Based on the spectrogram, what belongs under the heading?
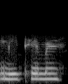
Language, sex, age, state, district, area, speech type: Hindi, female, 18-30, Madhya Pradesh, Narsinghpur, urban, conversation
